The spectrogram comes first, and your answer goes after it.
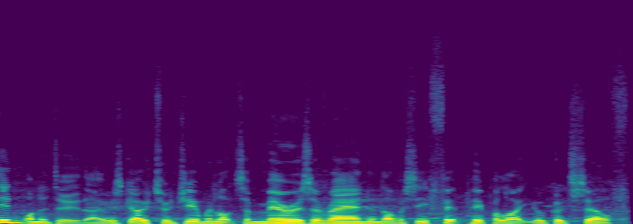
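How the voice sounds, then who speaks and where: A man talks at a fairly quick pace with a British accent. His voice is medium in pitch and varies an ordinary amount. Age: 60s. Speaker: gym member. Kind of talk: interview testimony.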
